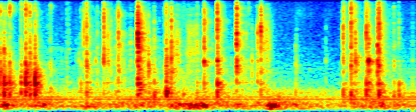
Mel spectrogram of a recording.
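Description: A black, wired, hollow plastic gamepad, hand-sized and held in both hands, has its buttons tapped and clicked by fingertips. About eighteen quick, bright plastic clicks and taps come in an uneven, typing-like rhythm, each dying away almost at once over a faint steady low hum.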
